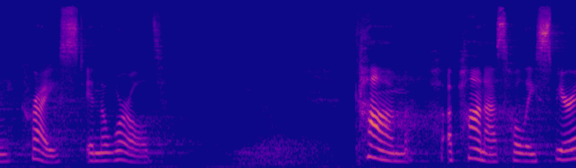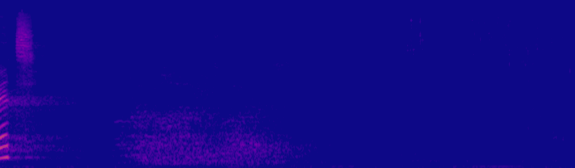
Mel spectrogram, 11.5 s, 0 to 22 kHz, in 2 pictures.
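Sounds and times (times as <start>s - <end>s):
speech: 0.0s - 1.8s, 3.6s - 6.2s
water pouring into a baptismal font during a church baptism service: 9.8s - 11.4s.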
